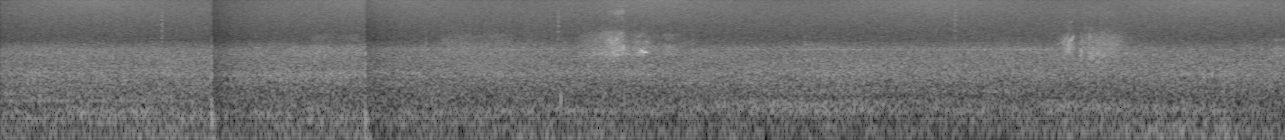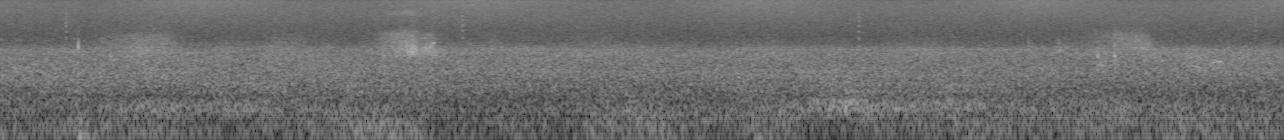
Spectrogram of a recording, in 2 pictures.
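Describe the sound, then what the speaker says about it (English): Air Canada airliner departing from a Dublin Airport runway after a medical-emergency diversion, a steady broad engine roar that holds loud and constant throughout, with faint radio chatter underneath. "So this was the Air Canada that diverted in on a medical emergency, departing back out."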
